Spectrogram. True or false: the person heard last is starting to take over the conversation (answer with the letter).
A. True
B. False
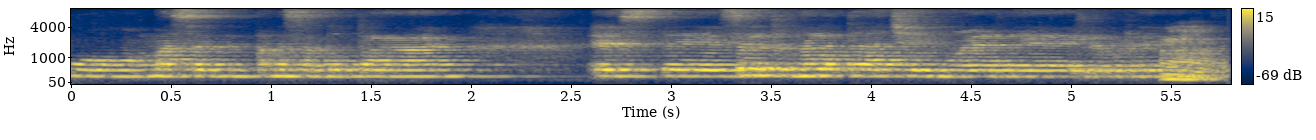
B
